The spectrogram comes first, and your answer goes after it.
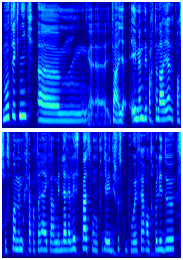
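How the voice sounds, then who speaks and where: A woman's dark, mellow voice at medium pitch, racing along at a very fast pace with hardly any pauses, ordinary pitch variation and big swings in loudness, on a very clean recording with a silent background. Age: 20s. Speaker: defense and space consultant. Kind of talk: mock job interview. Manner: animated.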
